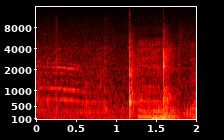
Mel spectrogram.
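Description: The metal clasp of a hard box-style handbag clicks as it is opened, two sharp clicks about a second apart. A short, thin, high-pitched call sounds for about half a second just after the first click.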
